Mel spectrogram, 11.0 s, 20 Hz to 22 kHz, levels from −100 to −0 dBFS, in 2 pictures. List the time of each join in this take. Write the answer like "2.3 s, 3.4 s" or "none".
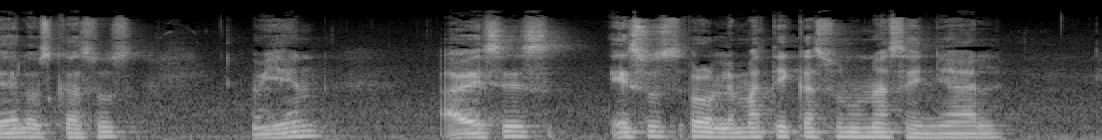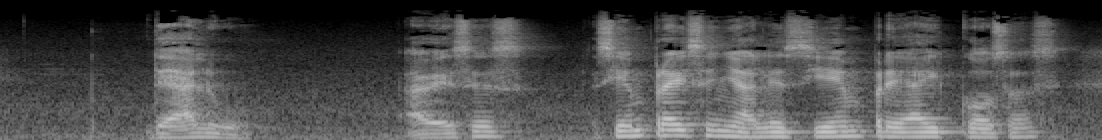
1.3 s, 3.4 s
